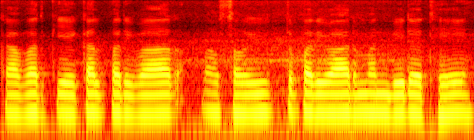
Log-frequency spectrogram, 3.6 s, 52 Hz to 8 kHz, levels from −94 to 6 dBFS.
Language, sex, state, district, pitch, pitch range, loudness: Chhattisgarhi, male, Chhattisgarh, Rajnandgaon, 135 Hz, 135-140 Hz, -16 LUFS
